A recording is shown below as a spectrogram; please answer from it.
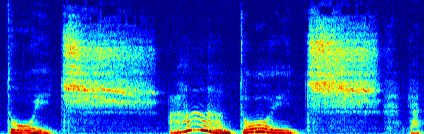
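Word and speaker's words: Deutsch: La grafía de EU. Siempre, siempre, y eso es lo bueno. H, vamos a leerlo como o i toich.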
